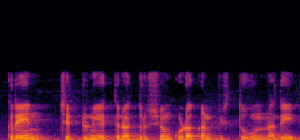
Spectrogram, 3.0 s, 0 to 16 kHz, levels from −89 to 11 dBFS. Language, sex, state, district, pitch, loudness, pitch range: Telugu, male, Telangana, Hyderabad, 165 Hz, -18 LUFS, 145-185 Hz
